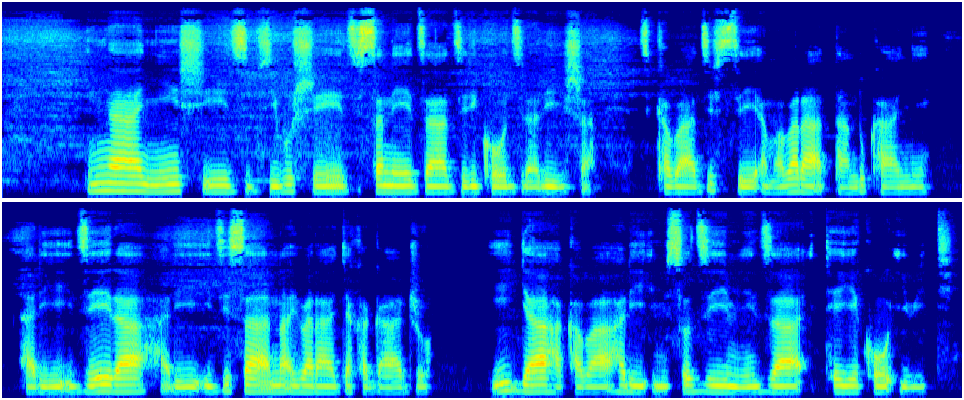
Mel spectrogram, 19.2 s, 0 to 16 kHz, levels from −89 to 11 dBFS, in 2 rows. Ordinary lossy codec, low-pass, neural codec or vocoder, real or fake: MP3, 64 kbps; 14.4 kHz; none; real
